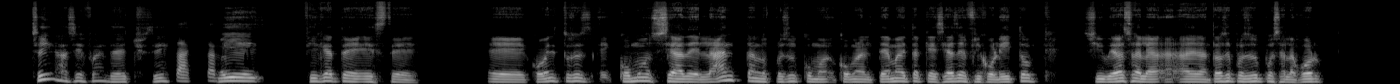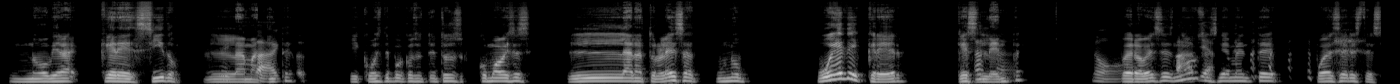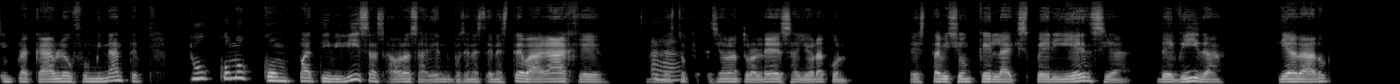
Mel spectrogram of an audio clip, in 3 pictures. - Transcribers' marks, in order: tapping; laugh
- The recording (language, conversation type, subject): Spanish, podcast, Oye, ¿qué te ha enseñado la naturaleza sobre la paciencia?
